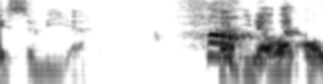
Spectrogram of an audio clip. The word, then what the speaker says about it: Sevilla: to clarify is it is it pronounced sevilla i always thought it was seville well i think either works but i believe there they say sevilla but you know what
